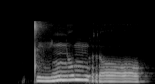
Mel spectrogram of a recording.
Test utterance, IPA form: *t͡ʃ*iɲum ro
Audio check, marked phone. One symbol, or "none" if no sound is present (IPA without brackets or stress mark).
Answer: t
